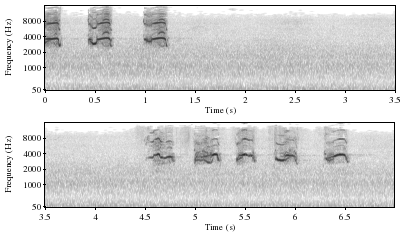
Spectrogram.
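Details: Bald eagle calling: two bursts of thin, high, squeaky notes, first three quick piping notes, then after a pause six more in a rapid stuttering run, over a soft steady hiss.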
